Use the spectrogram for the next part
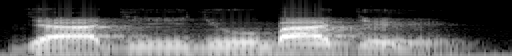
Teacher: Jim ini makhrajnya di tengah lidah dengan langit-langit.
